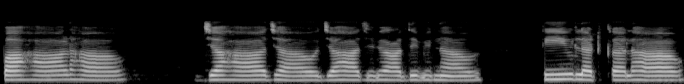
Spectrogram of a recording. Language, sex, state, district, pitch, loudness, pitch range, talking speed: Hindi, female, Jharkhand, Sahebganj, 210 Hz, -19 LUFS, 200-215 Hz, 95 wpm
